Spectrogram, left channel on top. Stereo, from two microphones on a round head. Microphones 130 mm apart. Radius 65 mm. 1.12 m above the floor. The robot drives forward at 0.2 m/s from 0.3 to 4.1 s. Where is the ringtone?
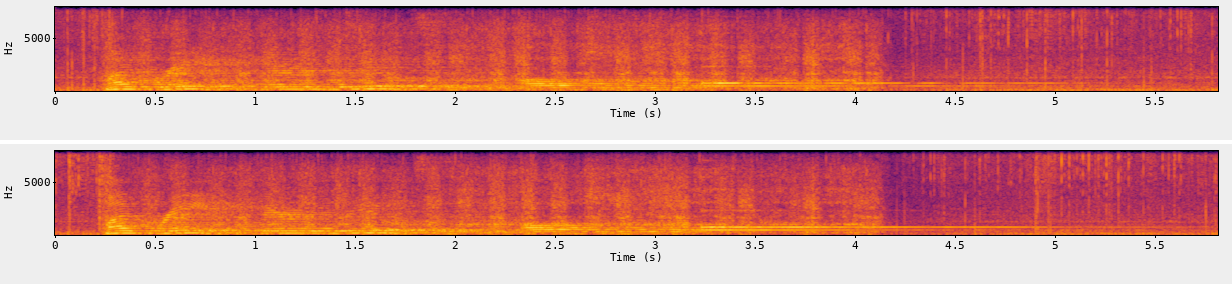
75° right (ahead or behind), 1.2 m.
